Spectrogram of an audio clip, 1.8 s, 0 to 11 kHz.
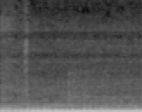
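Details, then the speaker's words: Copart auction car (Infiniti or Nissan), 144,000 miles, on a cold morning: a deep, even engine hum holding steady without ticks, knocks or stumbles; a healthy motor running normally. "sounds really good okay yeah this thing sounds good 144 000 miles definitely uh this might be a good one"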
